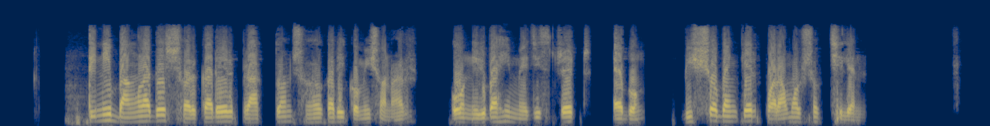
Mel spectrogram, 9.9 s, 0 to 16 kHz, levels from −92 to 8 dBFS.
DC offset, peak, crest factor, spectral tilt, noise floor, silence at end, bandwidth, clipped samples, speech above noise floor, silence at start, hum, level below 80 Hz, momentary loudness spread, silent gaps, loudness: under 0.1%; -2 dBFS; 18 dB; -4 dB/octave; under -90 dBFS; 1.3 s; 7.8 kHz; under 0.1%; over 73 dB; 0.75 s; none; -62 dBFS; 8 LU; 2.38-2.42 s, 2.64-2.74 s, 4.17-4.47 s, 5.92-6.13 s, 6.45-6.80 s, 8.23-8.29 s; -18 LUFS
